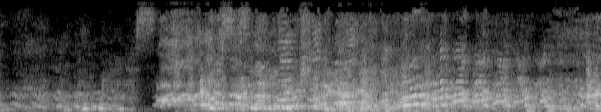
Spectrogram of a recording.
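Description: Audience laughing and chuckling along with speech from the stage; the laughter swells suddenly about a second and a half in and stays loud.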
